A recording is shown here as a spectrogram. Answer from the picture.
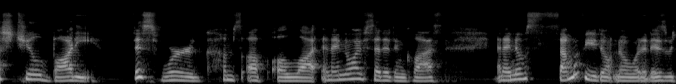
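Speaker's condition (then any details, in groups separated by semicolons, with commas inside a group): No condition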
